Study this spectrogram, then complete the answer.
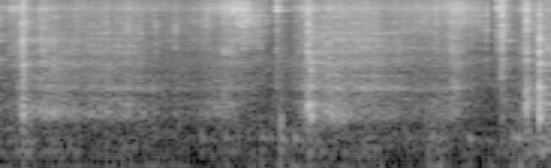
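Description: Shell pasta toasting in a pan gives a soft dry rustle and sizzle, with repeated scraping and clinking strokes as it is stirred, and no talk over it.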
